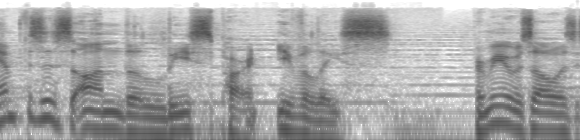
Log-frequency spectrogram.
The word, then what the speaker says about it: Ivalice: You always pronounced Evalis with a long I at the beginning rather than... Yeah, the emphasis on the least part, Evalis. For me, it was always Evalis.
